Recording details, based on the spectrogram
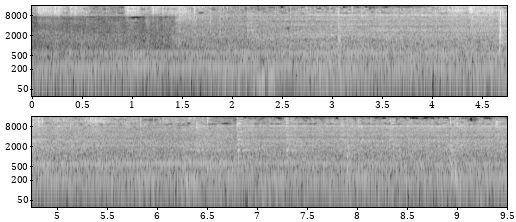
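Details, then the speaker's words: Trane AC condensing unit on a hot day: only fan running with faint hum and brief "death buzz", compressor never starts; failed run capacitor, replaced. "Sounds like nothing but a fan. I heard that momentary death buzz a couple of times. Yep. Momentary death buzz."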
